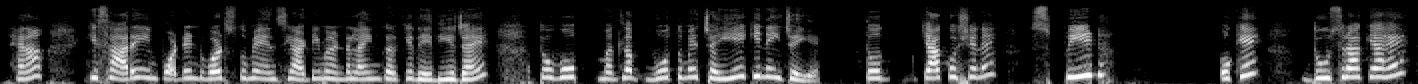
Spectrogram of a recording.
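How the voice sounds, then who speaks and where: A woman with a high, bright-pitched voice teaches zoology in a live online class. She talks in a chatty, affectionate way and keeps repeating questions back to her students. The sound is dry and close, with no room around it. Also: fairly quick, no echo. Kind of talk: live online class, casual Hindi lecturing.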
